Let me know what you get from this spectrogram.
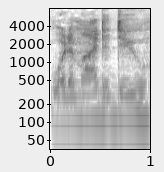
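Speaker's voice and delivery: ordinary delivery, nothing marked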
